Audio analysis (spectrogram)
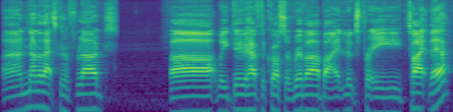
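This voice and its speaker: A man's voice: on the low side, fairly even intonation, unhurried, clean tone. A young man giving casual let's play commentary, chatty, sarcastic and profane. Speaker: gaming video host.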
